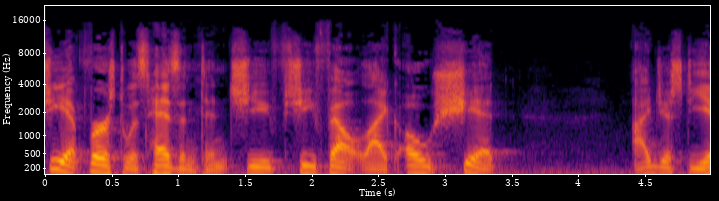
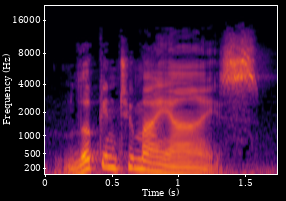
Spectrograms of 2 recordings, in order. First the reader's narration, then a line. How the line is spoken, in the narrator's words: God, the judge in this experience, very calmly said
